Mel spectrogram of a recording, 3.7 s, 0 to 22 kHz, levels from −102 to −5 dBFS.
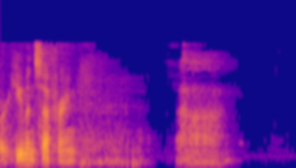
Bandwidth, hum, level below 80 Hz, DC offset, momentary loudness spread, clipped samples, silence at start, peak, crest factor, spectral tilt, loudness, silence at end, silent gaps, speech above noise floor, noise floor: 8 kHz; none; -68 dBFS; under 0.1%; 21 LU; under 0.1%; 0 s; -8 dBFS; 28 dB; -3 dB/octave; -31 LUFS; 0.85 s; none; 48 dB; -78 dBFS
